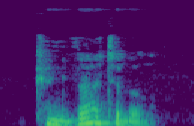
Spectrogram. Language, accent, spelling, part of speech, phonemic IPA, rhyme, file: English, Southern England, convertible, adjective / noun, /kənˈvɜː(ɹ)təbəl/, -ɜː(ɹ)təbəl, LL-Q1860 (eng)-convertible.wav
- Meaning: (adjective) Able to be converted: 1. Able to be exchanged, one for the other, especially 2. Able to be exchanged, one for the other, especially: Able to be exchanged for specie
